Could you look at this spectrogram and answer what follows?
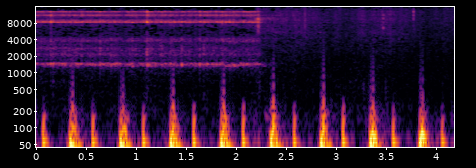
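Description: Loud, regular low heartbeats at about 120 a minute, a fast strong heartbeat; steady hum in the background for the first half.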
